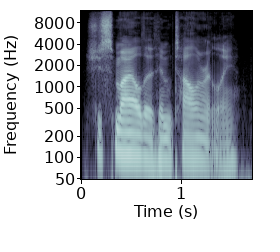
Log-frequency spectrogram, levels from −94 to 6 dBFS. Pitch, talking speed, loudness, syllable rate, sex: 95 Hz, 175 wpm, -18 LUFS, 6.0 syllables/s, male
